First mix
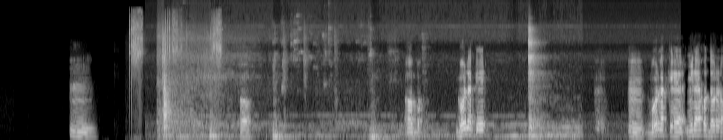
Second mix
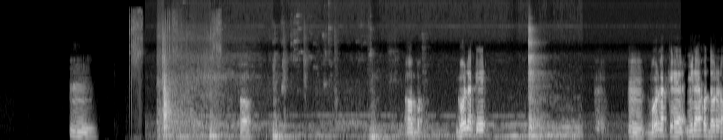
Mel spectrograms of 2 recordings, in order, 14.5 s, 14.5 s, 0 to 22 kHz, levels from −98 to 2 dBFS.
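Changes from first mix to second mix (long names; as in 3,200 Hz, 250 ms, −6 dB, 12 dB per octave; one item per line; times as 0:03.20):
first sound −6.5 dB
master: add parametric band 5,800 Hz −12.5 dB 1.9 octaves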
